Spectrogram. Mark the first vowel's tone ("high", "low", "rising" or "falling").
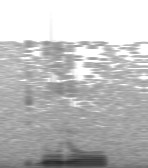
low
